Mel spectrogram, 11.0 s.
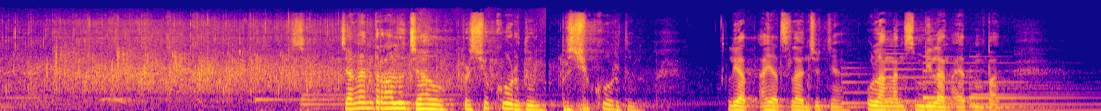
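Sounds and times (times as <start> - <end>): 
crowd applause: 0.0 - 5.8
speech: 3.0 - 6.5, 7.3 - 10.2.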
